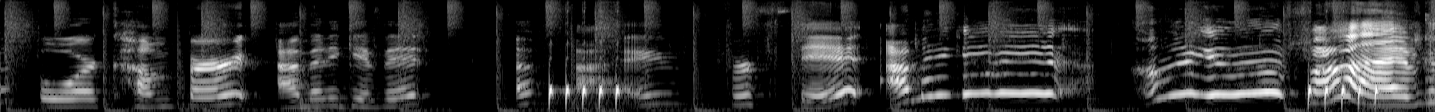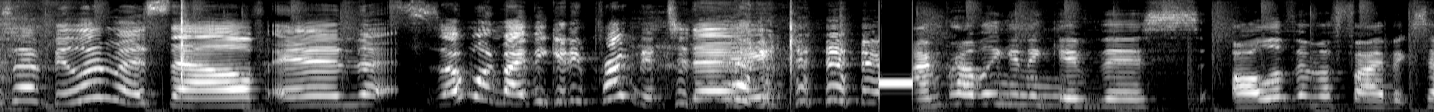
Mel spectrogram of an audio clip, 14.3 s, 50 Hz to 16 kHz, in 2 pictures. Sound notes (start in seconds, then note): 10.6 laughing; 11.2 beeping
